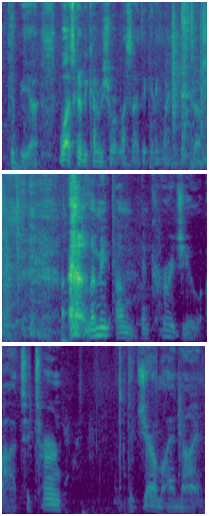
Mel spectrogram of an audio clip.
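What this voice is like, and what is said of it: Strained, sore-throated voice. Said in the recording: “sorry about the voice. I'm kind of fighting a sore throat here”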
